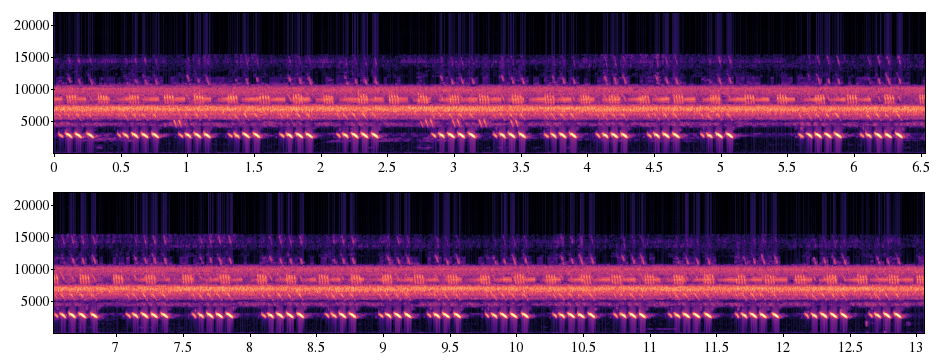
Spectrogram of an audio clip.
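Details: Crickets at night give rapid trilled chirps, each a quick cluster of pulses, repeated in an even rhythm with brief pauses, backed by a constant high-pitched buzzing chorus of more insects.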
